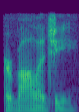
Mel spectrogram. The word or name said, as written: herbology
